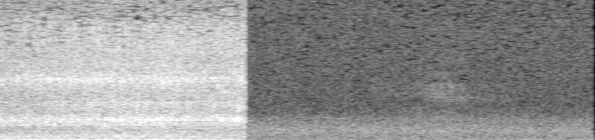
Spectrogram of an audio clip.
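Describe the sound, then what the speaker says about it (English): A Mustang engine with a twin throttle body idles a little high with a steady low rumble, after a burst of louder broadband noise suddenly cuts off. "It idles a little too high."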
